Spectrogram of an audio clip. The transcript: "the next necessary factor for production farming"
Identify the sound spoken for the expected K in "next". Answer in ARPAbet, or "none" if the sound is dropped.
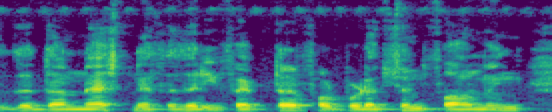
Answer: none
